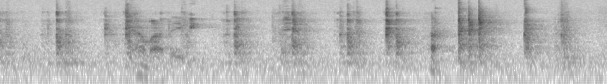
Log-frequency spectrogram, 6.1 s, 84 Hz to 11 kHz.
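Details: Massey Ferguson 65 tractor with no spark, cranked only to keep the engine from seizing; bad safety neutral switch: about a dozen sharp uneven clicks and clunks with no cranking; starter clicks but won't turn engine over. Cause suspected, not confirmed.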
